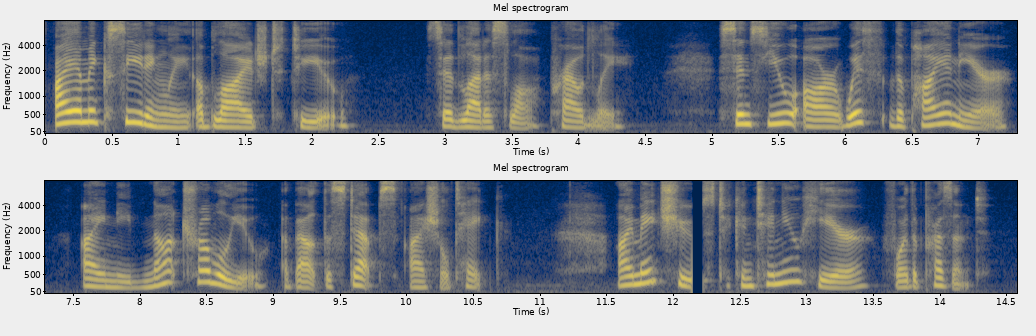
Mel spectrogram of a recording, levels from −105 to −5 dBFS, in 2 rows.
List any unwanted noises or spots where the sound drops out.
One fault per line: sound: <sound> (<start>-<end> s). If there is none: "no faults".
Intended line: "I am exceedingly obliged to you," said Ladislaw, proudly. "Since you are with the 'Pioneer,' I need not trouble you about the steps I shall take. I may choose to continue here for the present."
sound: dropout (12.1-12.2 s)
